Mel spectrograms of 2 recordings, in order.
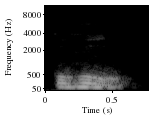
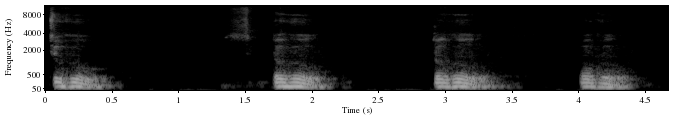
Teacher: Visarga takes the sound of the vowel U. Kuhu, not Kuha.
